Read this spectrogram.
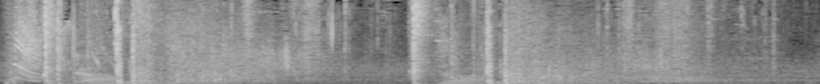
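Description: A rifle bolt clacks as a rifle is reloaded.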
